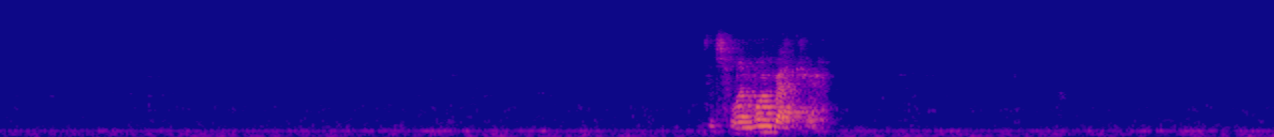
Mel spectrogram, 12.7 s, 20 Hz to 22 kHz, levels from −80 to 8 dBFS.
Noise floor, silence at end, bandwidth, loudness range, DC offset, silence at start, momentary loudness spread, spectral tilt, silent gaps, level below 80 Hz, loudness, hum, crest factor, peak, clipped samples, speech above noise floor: -67 dBFS; 4.45 s; 9.2 kHz; 15 LU; under 0.1%; 7.1 s; 23 LU; -4.5 dB/octave; none; -70 dBFS; -29 LUFS; 60 Hz at -70 dBFS; 24 dB; -14 dBFS; under 0.1%; 39 dB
